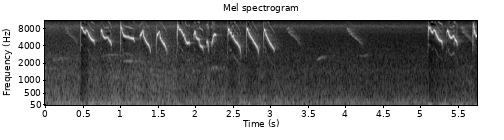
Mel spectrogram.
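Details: White-eye singing persistently, used as a lure recording: a fast run of shrill descending whistles, a pause with faint distant chips, then the song resumes.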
